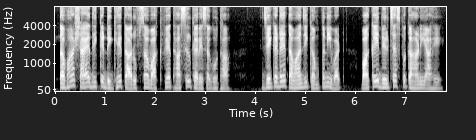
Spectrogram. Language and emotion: Sindhi, neutral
